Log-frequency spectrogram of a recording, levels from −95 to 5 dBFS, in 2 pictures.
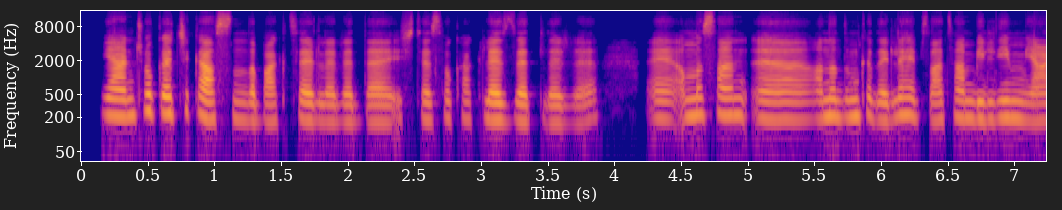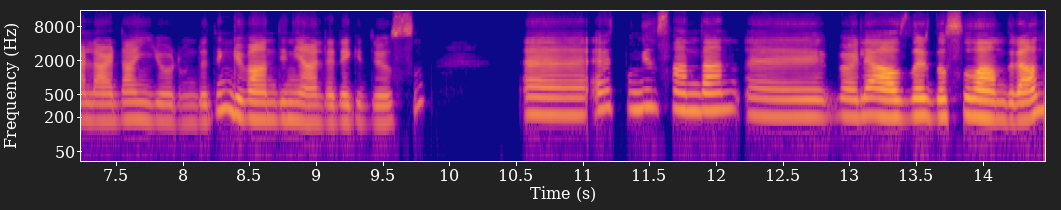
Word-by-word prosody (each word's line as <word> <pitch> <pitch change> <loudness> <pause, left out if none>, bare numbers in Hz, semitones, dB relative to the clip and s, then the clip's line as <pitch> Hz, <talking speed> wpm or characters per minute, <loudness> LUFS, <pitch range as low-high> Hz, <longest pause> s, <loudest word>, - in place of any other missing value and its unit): Yani, 215 -2 +3
çok 245 +2 -2
açık 235 +2 +1
aslında 185 -2 +3
bakterilere 170 -1 -2
de, 165 -1 -2
işte, 185 -1 -7
sokak 190 +1 -14
lezzetleri, 170 -1 -1 0.4
eee, 195 -1 -3
ama 215 +1 -3
sen, 220 -1 -1
eee, 195 - -5 0.4
anladığım 205 +1 -3
kadarıyla 205 -1 -3
hep 215 -3 -4
zaten, 190 +2 -4
"Bildiğim 190 0 -4
yerlerden 175 +1 -1
yiyorum." 170 -3 -9
dedin, 260 +12 -6
güvendiğin 185 -3 +1
yerlere 165 -1 -1
gidiyorsun. 170 - -7 0.7
Eee, 225 -1 -1
evet 285 +2 -4
bugün 285 +2 -4
senden, 275 -1 +1
eee, 210 -1 -4
böyle, 215 0 +1
ağızları 210 +1 +7
da 210 0 +2
sulandıran, 200 0 +7
195 Hz, 135 wpm, -25 LUFS, 180-220 Hz, 0.7 s, ağızları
